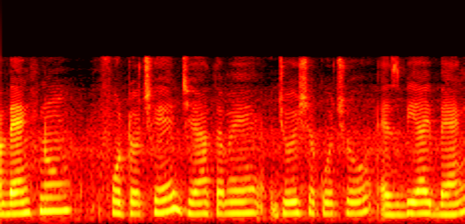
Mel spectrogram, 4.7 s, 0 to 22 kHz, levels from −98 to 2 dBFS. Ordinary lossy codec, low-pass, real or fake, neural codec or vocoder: none; none; real; none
